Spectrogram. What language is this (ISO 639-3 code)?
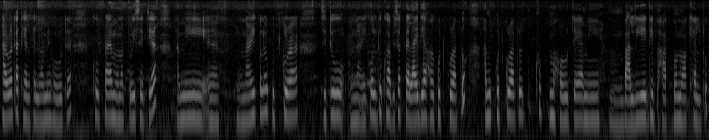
asm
